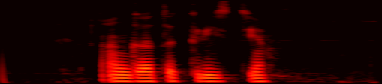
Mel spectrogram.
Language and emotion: Russian, neutral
